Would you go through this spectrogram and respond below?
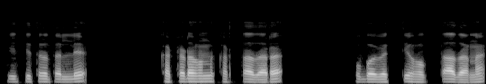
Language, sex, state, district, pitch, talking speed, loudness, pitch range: Kannada, male, Karnataka, Koppal, 125 Hz, 85 wpm, -20 LUFS, 110-130 Hz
